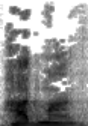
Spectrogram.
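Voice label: "hardman" Nigerian Pidgin, male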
